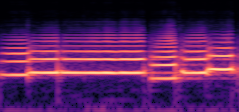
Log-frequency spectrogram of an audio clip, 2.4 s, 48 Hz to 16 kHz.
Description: Horn, Orchestral, Rock Pop; Sonic Foundry (Sony Creative Software); Orchestral Series VOL-4 - Rock and Pop

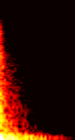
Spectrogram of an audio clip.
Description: BD, Drums; Bob Clearmountain Drums I

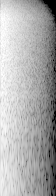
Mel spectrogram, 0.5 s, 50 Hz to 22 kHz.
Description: SNR, Yamaha TX7 synth drums

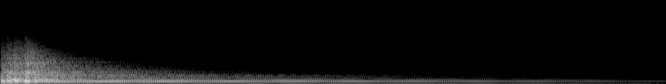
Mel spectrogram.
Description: TMP, Synclavier Percussion

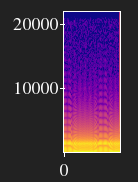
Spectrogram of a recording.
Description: BEND C2; Analogon

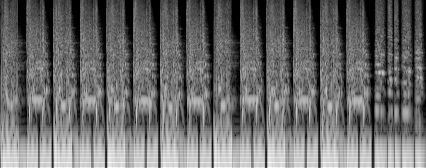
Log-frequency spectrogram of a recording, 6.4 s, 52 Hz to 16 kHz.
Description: bass loop 150 D#; healthybreakfast; Virtual Riot

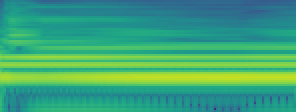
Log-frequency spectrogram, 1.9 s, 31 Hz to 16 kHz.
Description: TURBO; NorthStar - The Wizard VOL-2; TURBOTRONIX

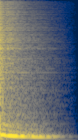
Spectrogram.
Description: AMB TOM

